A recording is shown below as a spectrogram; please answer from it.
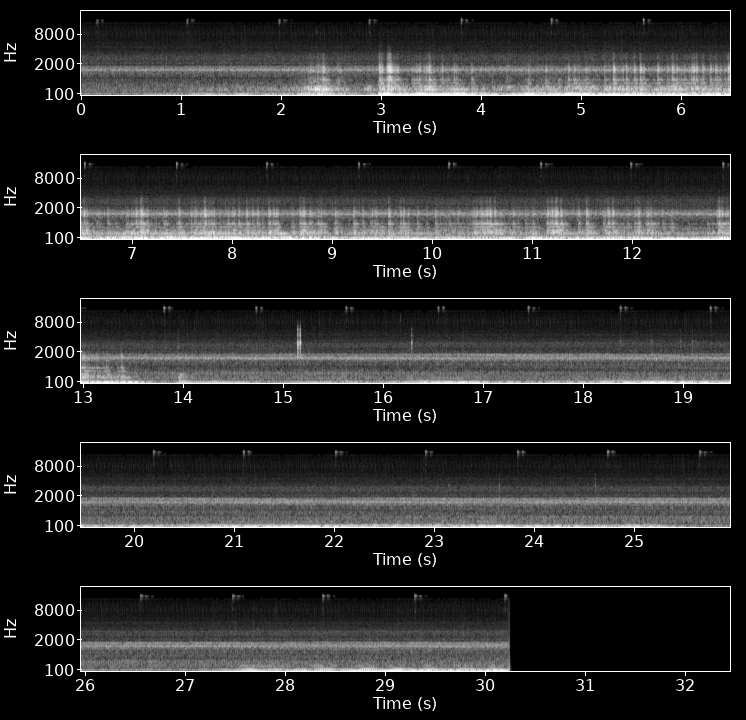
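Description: Underwater recording at a creel on the seabed: a loud, uneven low rumble with a steady high whine above it, and a run of knocks and rattles from about two seconds in that stops abruptly about halfway, typical of creel gear and a fishing boat heard through the water.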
